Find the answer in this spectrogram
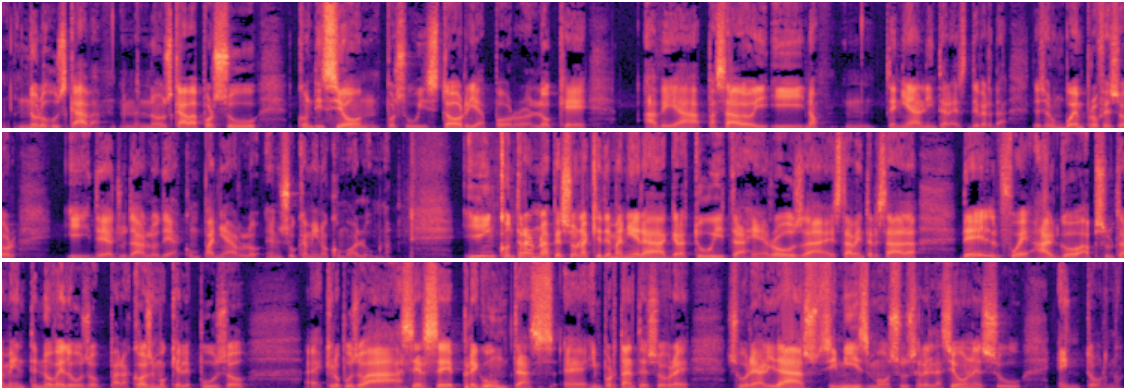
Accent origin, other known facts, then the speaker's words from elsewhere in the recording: Italy; Spanish is a second language; moved away; yo soy italiano, nací y crecí en Italia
